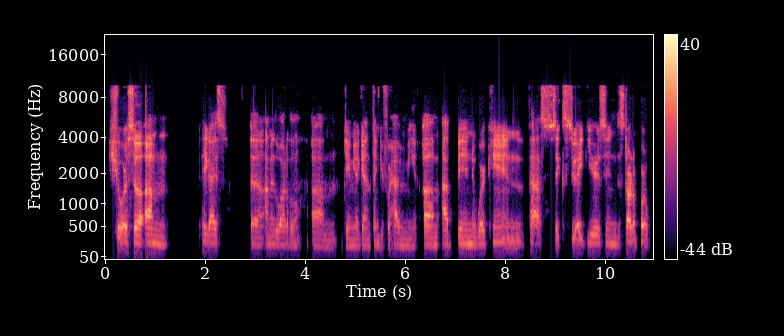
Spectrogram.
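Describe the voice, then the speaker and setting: A Venezuelan man, an associate at an investment platform, explains his work as a guest in a webinar interview, hesitating with many fillers and restarts. His lowish voice is flat and unhurried, with vocal fry and no room sound.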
